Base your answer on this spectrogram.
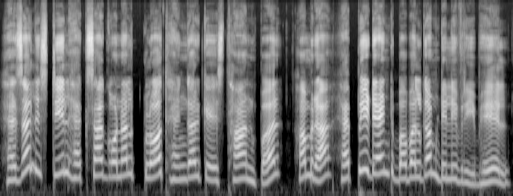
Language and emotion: Maithili, neutral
